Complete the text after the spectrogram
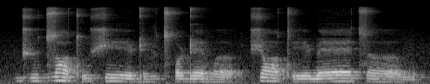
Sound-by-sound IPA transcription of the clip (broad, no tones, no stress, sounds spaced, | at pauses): d͡ʒ u d͡z ɒ tʼ u ʃ ɪː ɖ ɪ v t͡sʼ ɔ ɖ ɛ v ʌ | t͡ʃ ɒ tʼ ɪː ɳ ɛː t͡s ʌː v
